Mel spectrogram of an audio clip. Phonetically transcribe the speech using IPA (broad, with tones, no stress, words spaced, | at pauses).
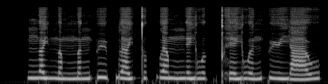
ŋɐ˨j n̪ɐ˨mn̪ɐ˨˧ŋ pyː˧p̚ lɐ˨˧jt̪ʊ˨˥k̚ lɐ˧m ŋe˨jwʊ˨˥k̚ pʰe˨˧jwɵ˨˥npyː˧jaː˨˥w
